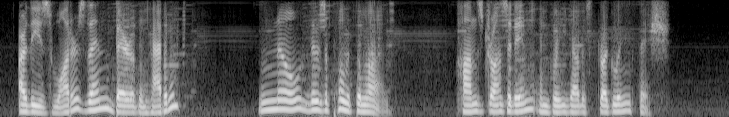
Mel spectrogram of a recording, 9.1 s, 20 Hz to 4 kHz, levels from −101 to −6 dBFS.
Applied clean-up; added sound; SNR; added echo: neural separator model SepFormer DNS4.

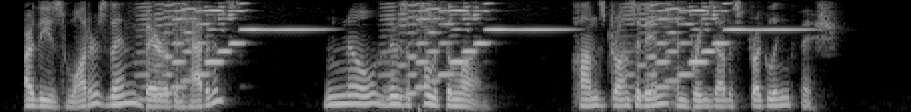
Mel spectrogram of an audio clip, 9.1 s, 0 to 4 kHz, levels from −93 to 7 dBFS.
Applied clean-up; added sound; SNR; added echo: classical method log-MMSE.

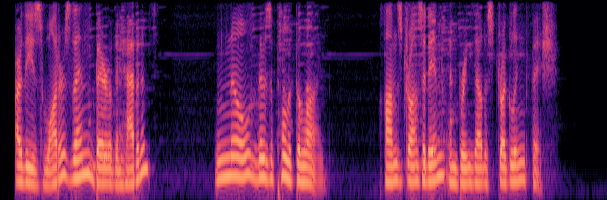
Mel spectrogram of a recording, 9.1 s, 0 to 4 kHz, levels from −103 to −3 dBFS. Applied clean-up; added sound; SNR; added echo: neural mask model DeepFilterNet 3.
